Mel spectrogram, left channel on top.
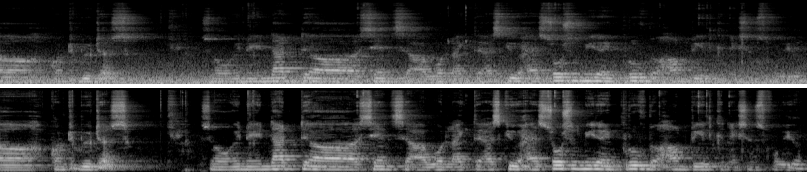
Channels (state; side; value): noise; left; rumble, 3 dB below the sound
